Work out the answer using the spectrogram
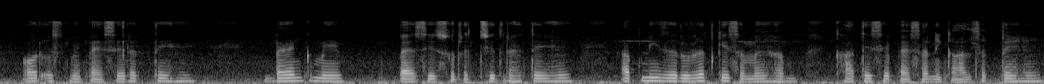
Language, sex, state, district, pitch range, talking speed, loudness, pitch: Hindi, male, Uttar Pradesh, Hamirpur, 110-145 Hz, 125 wpm, -26 LUFS, 130 Hz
